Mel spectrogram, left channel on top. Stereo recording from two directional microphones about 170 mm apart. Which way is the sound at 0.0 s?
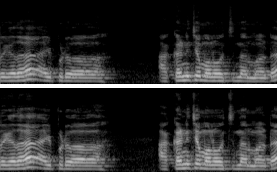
10° right (ahead or behind).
